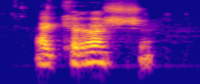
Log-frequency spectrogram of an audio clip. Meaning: third-person plural present indicative/subjunctive of accrocher
- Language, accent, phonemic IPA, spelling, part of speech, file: French, Canada, /a.kʁɔʃ/, accrochent, verb, LL-Q150 (fra)-accrochent.wav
